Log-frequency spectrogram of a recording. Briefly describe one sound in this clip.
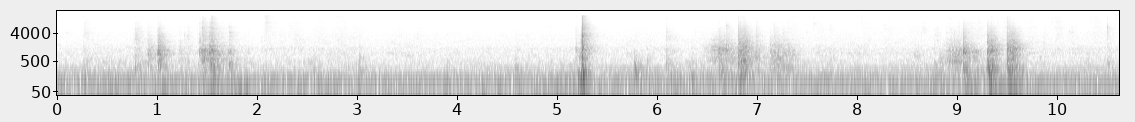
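Dishes and bottles clink and knock.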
